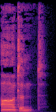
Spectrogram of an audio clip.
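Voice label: "ardent", English, British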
